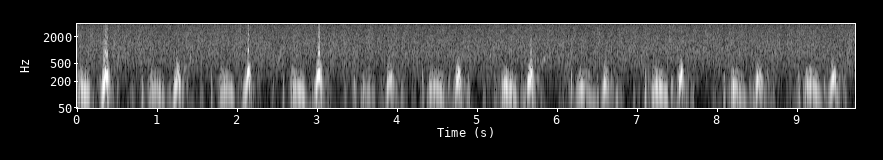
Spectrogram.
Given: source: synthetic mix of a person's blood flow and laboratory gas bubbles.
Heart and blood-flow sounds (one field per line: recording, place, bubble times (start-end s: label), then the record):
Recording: Doppler ultrasound of blood flow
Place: precordium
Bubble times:
no bubbles
From the record:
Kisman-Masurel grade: 000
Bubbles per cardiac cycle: 0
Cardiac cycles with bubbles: 0%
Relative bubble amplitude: no bubbles discernible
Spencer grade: 0 (complete lack of bubble signals)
